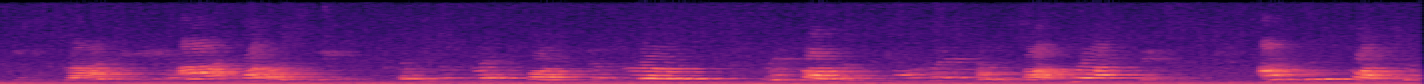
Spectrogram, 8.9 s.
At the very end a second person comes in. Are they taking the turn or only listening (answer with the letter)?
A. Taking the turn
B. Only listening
B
